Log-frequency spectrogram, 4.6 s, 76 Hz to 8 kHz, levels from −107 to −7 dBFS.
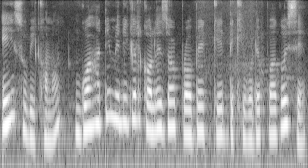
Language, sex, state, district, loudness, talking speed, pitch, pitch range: Assamese, male, Assam, Kamrup Metropolitan, -17 LUFS, 130 wpm, 210 Hz, 190-245 Hz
